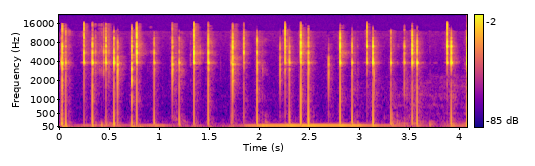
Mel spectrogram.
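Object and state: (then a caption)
Wooden candle lid. Fingers tap and scratch the wooden lid of a candle, producing about 26 short, dry clicks with a bright tone and almost no ring. A steady low hum sits underneath, swelling through the middle of the clip.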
